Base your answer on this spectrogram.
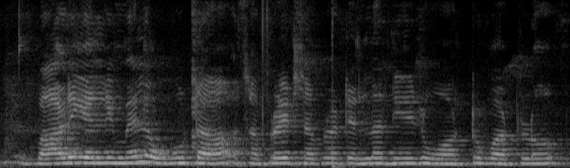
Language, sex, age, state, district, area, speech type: Kannada, female, 60+, Karnataka, Koppal, rural, spontaneous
